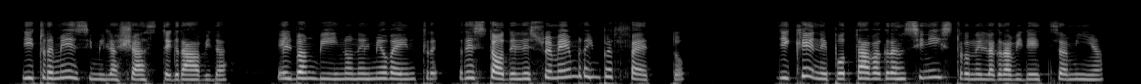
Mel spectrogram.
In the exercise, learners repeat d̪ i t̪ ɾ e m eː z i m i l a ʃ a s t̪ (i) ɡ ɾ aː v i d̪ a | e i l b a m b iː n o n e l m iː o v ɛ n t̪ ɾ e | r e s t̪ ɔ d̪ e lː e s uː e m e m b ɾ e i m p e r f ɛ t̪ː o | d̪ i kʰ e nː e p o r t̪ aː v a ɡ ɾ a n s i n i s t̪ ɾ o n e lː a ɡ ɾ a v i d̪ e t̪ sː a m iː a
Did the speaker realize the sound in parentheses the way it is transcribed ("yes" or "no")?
no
